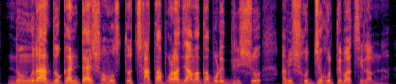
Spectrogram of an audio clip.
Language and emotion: Bengali, disgusted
